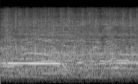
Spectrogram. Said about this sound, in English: Applause to both gentlemen.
